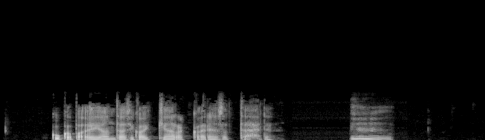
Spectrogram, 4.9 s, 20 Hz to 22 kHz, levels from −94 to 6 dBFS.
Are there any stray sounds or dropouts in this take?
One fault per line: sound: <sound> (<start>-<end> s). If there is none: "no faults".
sound: throat clearing (3.5-4.0 s)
